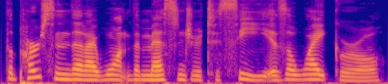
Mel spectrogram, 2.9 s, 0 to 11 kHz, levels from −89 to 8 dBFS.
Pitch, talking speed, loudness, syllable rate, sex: 185 Hz, 270 wpm, -17 LUFS, 5.9 syllables/s, female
